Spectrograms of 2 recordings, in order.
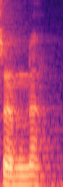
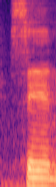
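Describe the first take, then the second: First: It is said with an oo-like vowel, two syllables. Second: It is said as one syllable with a short i. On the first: This is the original Norwegian pronunciation. "originally it's pronounced sun. It's pronounced sunna" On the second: This is the closer American approximation. "sin is actually closer"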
